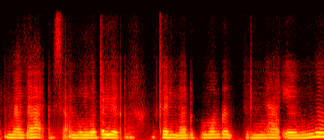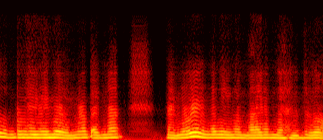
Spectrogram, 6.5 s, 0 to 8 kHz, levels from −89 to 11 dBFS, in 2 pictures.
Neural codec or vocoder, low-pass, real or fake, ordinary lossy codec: codec, 16 kHz, 0.5 kbps, FreqCodec, smaller model; 7.2 kHz; fake; none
